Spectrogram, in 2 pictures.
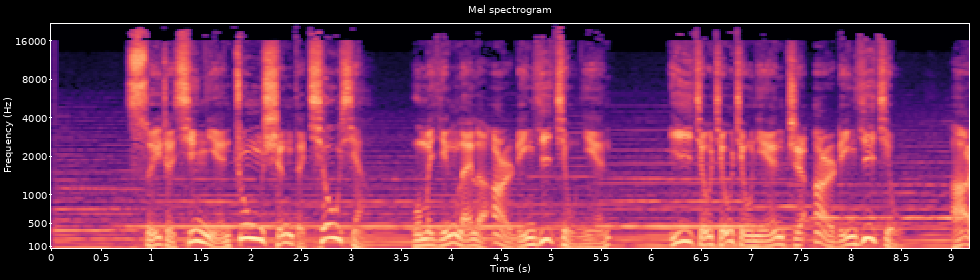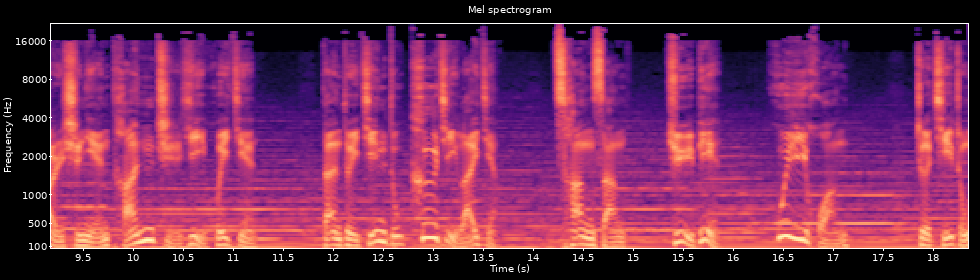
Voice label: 男国 专题 企业 稳重; 京都

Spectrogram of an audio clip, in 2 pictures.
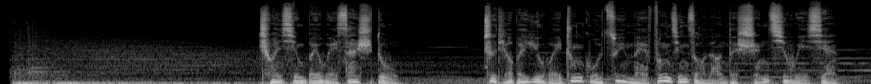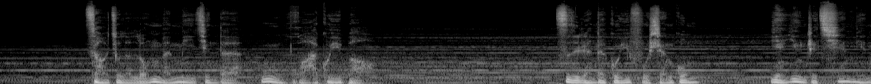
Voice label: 纪录片 人文历史 遗迹景点, 男; 龙门

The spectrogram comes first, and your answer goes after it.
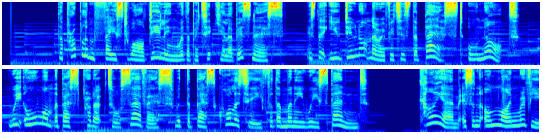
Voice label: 外籍女英 外语 英式英语 轻快

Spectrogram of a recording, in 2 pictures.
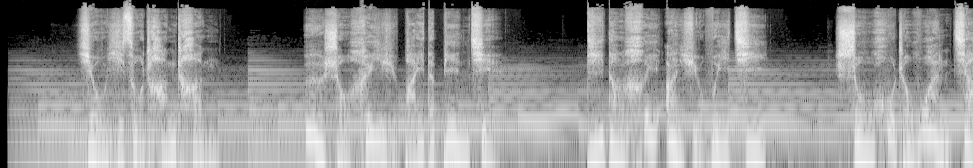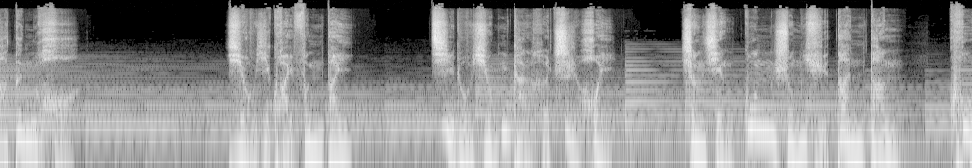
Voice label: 男国 其他 微电影 大气; 禁毒

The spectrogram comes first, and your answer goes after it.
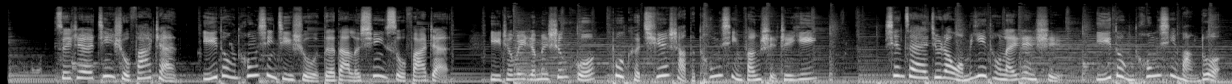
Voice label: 专题 产品 移动通信网络 轻松

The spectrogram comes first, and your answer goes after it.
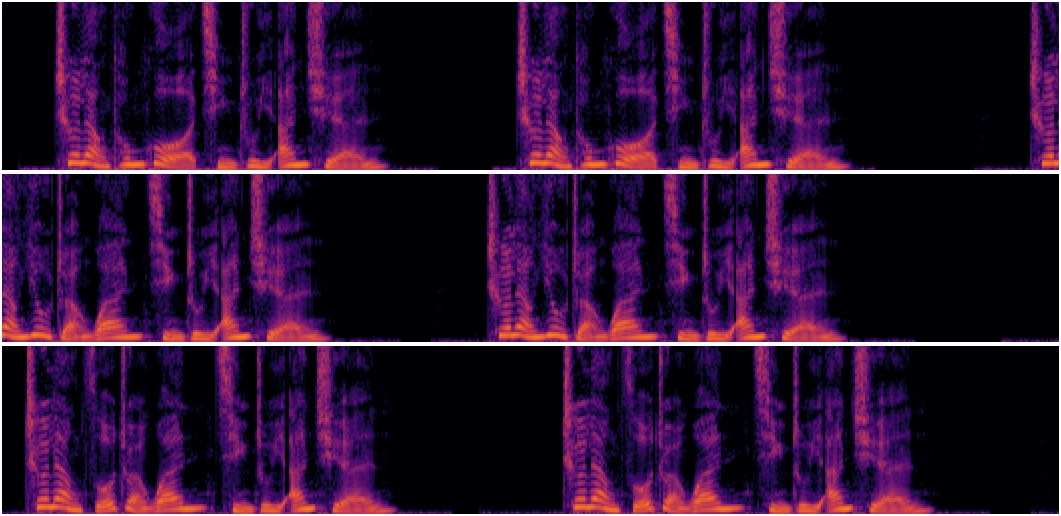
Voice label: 广播提示 车辆提示

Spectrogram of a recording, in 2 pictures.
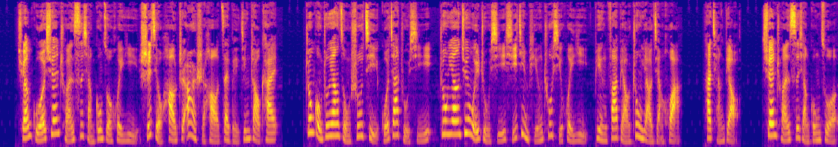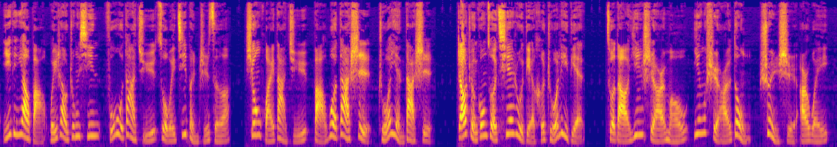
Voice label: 专题 新闻 国内新闻

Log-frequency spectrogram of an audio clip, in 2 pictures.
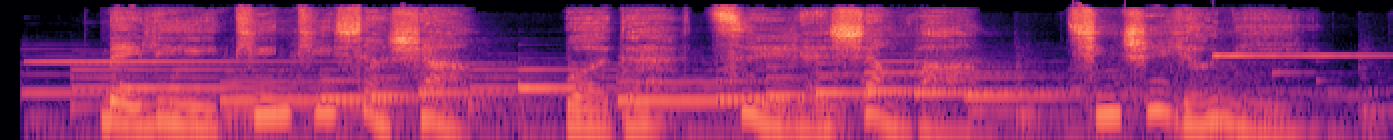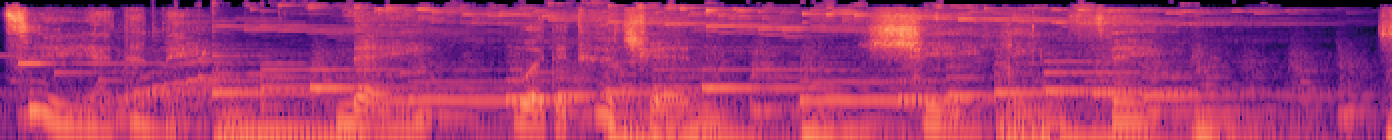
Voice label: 广告 品牌形象 时尚; 雪玲妃广告

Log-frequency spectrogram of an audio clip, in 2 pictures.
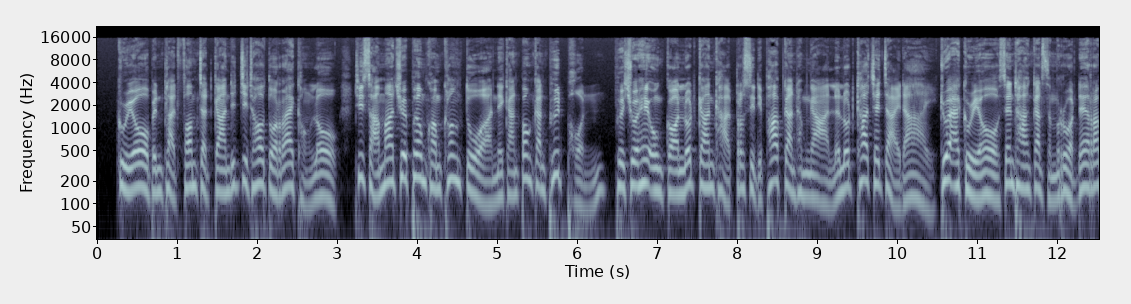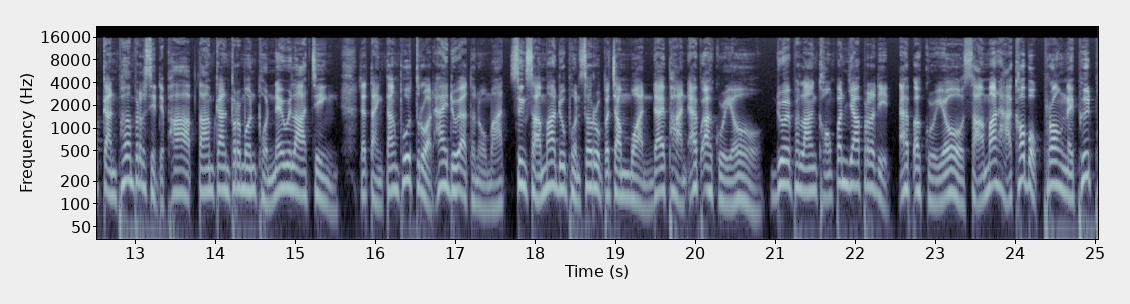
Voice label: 泰语男 外语 小语种

